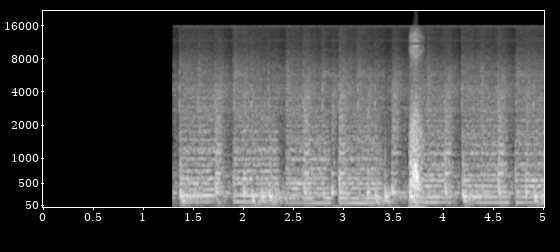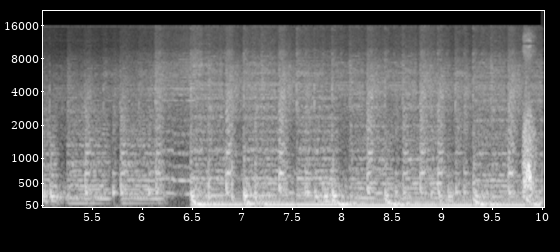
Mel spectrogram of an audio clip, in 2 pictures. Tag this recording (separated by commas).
Music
